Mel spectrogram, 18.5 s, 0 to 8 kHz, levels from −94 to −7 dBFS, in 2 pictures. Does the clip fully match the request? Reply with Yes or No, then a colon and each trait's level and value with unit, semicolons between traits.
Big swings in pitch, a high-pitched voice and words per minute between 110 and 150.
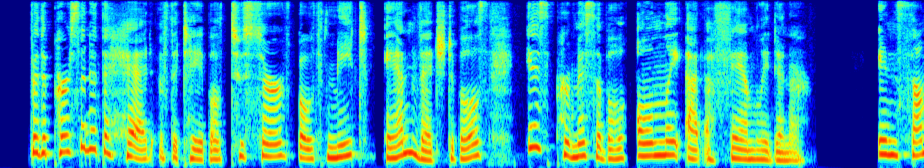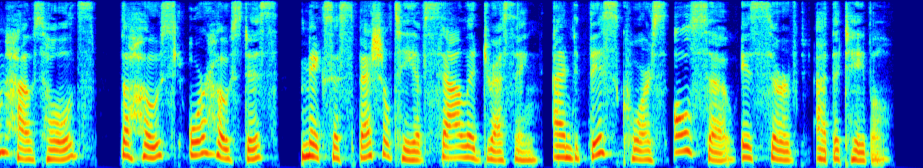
Yes: wide, 6.1 semitones; high, 195 Hz; average, 145 wpm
